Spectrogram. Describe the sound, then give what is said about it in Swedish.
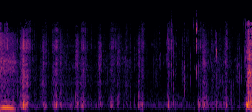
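People chew crunchy food, with many faint, irregular crunches and bites coming close together in an otherwise quiet setting. “Så vi bara sitter och trycker in i käften just nu.”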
